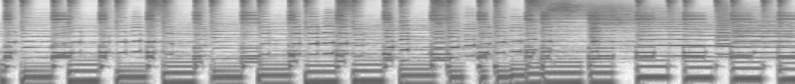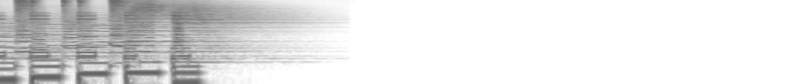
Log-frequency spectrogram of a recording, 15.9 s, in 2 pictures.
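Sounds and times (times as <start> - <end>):
accordion folk dance tune: 0.0 - 11.1.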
